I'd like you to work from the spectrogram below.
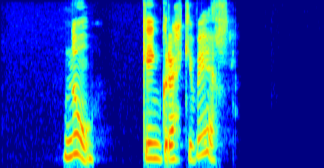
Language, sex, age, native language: Icelandic, female, 20-29, Icelandic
